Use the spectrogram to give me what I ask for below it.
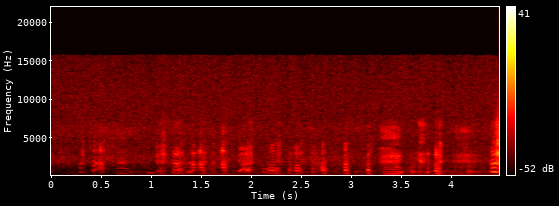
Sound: people laughing

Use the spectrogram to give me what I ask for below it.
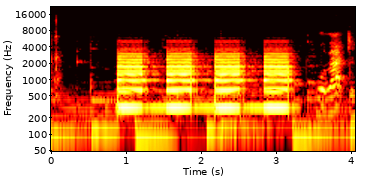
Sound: alarm sounding

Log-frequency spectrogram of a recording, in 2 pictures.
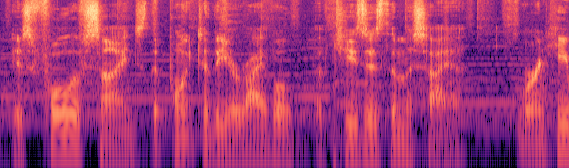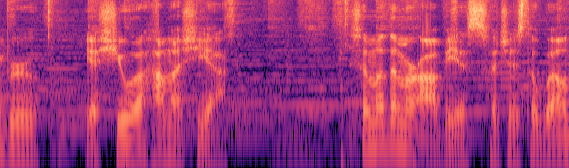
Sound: in Hebrew

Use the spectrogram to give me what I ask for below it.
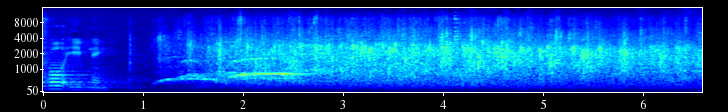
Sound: applause

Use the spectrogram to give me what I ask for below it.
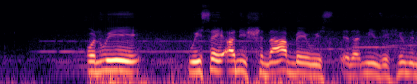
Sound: non-english

